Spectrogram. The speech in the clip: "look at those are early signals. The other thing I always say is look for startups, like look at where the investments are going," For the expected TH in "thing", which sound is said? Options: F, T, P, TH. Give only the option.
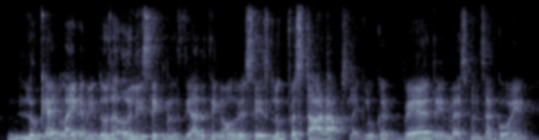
T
